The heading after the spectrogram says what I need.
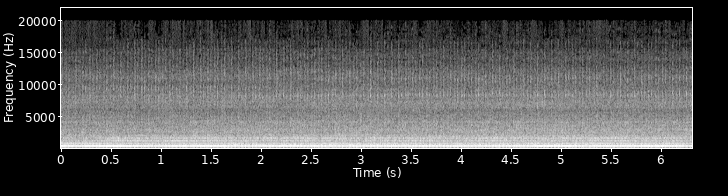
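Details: Old Lindell Litter Gitter yard vacuum's small engine, after new carb gasket and a carburetor adjustment, holds a smooth, steady high drone with even air rush and no misses or surging; running properly and moving lots of air.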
